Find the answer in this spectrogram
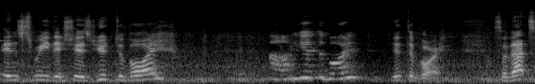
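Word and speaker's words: Göteborg: i start i was playing gothenburg yeah which pronounced in swedish is you two boy um so that's how it's pronounced in actual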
